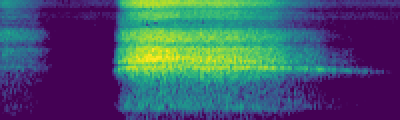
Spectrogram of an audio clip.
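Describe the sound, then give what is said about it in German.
A cleansing breath in a guided breathing exercise: one long, loud, airy rush of breath that fades out gradually, preceded by a faint brief breath sound. “Reinigender Atemzug, ein und aus.”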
